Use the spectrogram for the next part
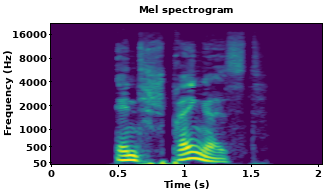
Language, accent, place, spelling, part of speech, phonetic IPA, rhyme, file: German, Germany, Berlin, entsprängest, verb, [ɛntˈʃpʁɛŋəst], -ɛŋəst, De-entsprängest.ogg
- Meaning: second-person singular subjunctive I of entspringen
